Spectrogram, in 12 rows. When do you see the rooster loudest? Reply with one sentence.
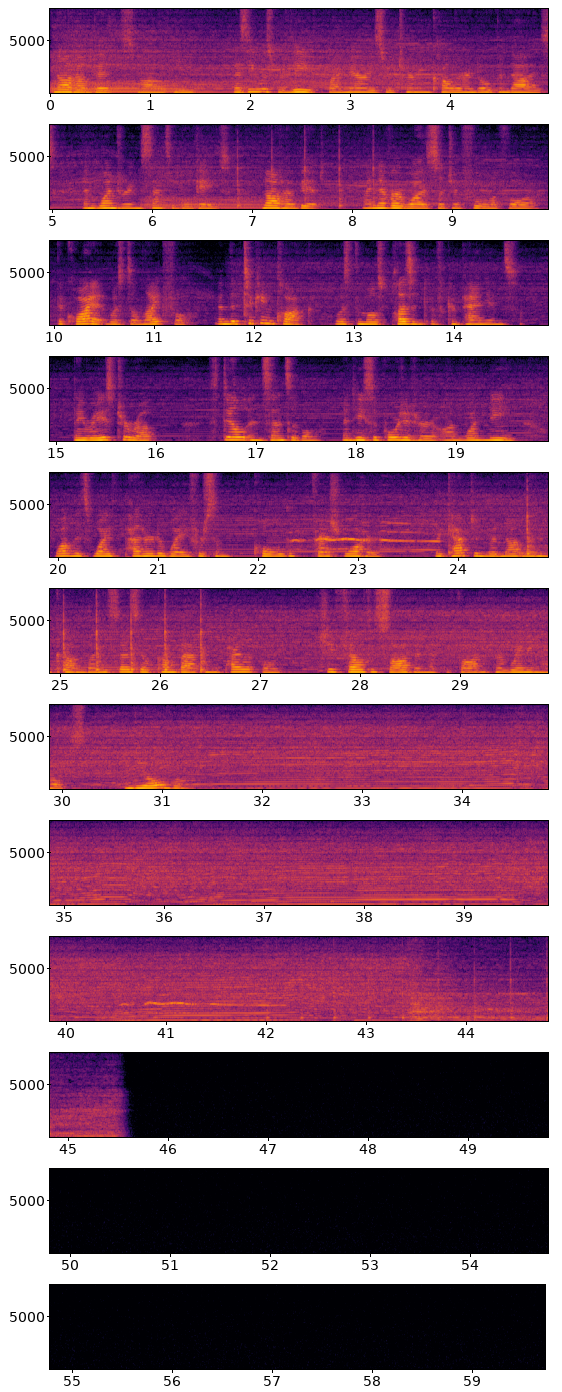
The loudest moment of the rooster is at 23 seconds.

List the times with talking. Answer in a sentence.
The talking can be heard from 0.0 to 31.3 s.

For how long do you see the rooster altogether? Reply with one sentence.
You can hear the rooster for 3 seconds altogether.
